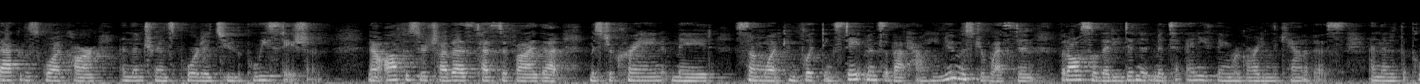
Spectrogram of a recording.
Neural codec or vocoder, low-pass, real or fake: none; 7.2 kHz; real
